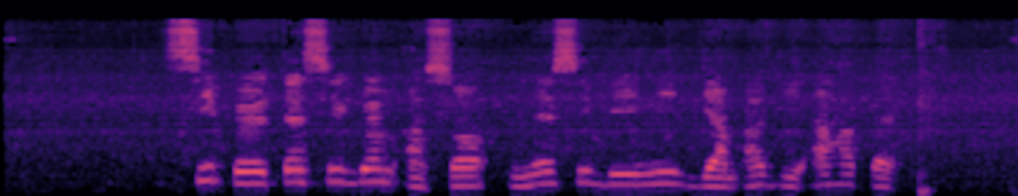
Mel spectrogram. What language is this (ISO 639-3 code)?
mbo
